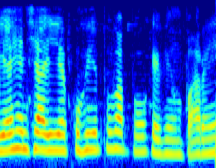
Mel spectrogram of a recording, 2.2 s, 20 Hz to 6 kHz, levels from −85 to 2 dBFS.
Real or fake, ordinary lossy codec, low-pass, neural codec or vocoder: real; none; 5.4 kHz; none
